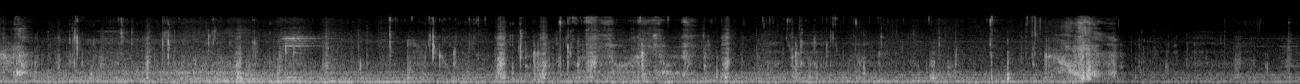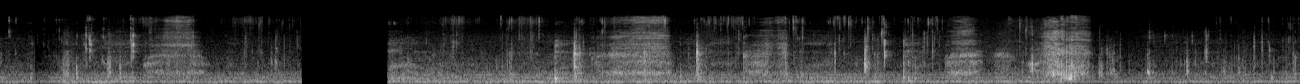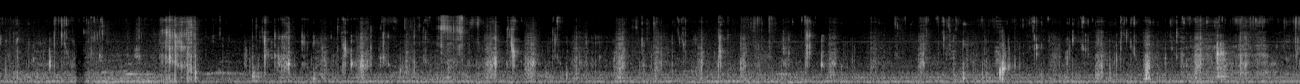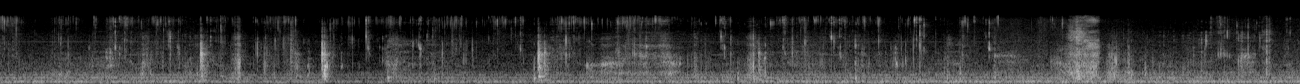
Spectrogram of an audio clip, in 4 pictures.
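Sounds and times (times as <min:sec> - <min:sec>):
chewing and mouth clicks: 0:00.0 - 0:14.5, 0:17.4 - 0:22.5, 0:23.1 - 0:52.0
crunchy bites: 0:24.9 - 0:52.0.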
